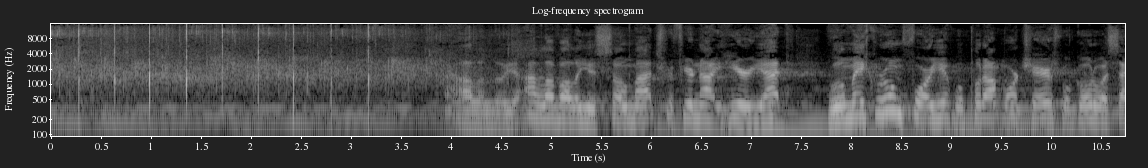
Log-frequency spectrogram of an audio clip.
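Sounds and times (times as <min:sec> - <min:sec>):
audience clapping: 0:00.0 - 0:05.4
speech: 0:04.1 - 0:10.7.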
